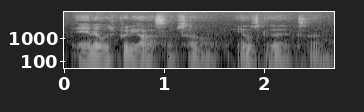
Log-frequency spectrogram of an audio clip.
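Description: A man with a fairly low pitch and a dark, mellow, somewhat breathy tone speaks at a moderate pace in monotone, flat intonation over light background noise. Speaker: anime fan reviewer. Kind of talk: casual vlog chat. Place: home room. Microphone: phone near.

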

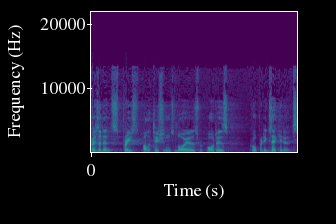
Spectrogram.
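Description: A fairly quick-paced male speaker. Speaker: panel moderator. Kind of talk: event introduction and reading aloud. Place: stage.

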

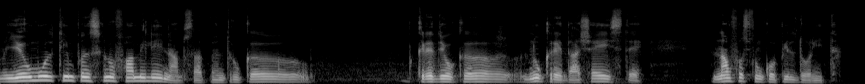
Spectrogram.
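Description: A man with a dark, mellow tone and lively intonation speaks at a very slow pace with long, frequent pauses. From Romania, Brașov; Romania. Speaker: ex-convict; interviewee. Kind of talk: interview testimony; interview answer. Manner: halting. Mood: reflective storytelling about childhood. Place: home room. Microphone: lapel.

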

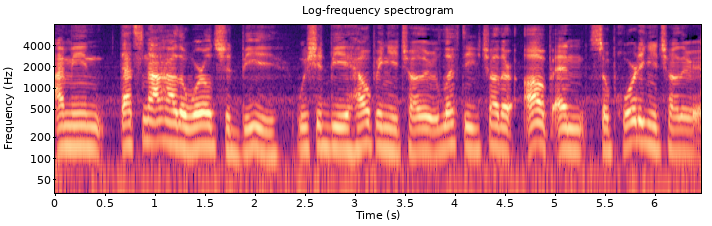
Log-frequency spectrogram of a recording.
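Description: A man's bright, sharp tone comes through at a moderate pace with a dry sound and no echo. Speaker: vlogger. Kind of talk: casual vlog chat. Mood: earnest, reflective. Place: car. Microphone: phone near.

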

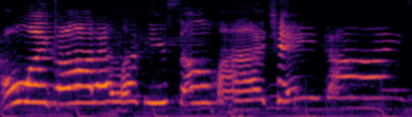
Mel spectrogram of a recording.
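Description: A put-on character voice, extremely high in pitch and fairly slow, over clear background noise. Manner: gushing, affectionate.

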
